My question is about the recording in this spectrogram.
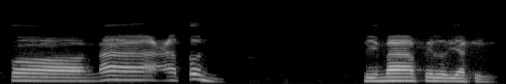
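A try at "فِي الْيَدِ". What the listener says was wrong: Alnya tidak al yadi, fil yadi, jadi tidak al Iya, lamnya yang ditasdik, yang disukun. Ya, lam yang disukun ya. Lamnya yang disukun, Pak. Fil yadi.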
